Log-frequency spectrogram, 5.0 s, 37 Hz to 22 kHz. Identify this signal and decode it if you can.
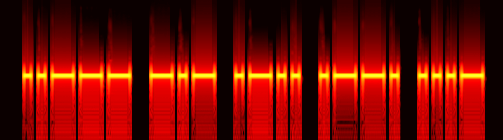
Morse code, heard as a keyed tone, about 17 wpm, 700 Hz. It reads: 2KLPV
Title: Code Groups - 5 Letter:Numbers - 17wpm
